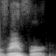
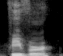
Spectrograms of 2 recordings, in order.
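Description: First: "fever" with an AY vowel, FAY-ver; fever mispronounced. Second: "fever" with an EE vowel, FEE-ver; fever corrected. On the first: Co-streamer asking about illness, "fever" said FAY-ver. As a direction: say "fever" to rhyme with "favor". First take, mispronounced then corrected. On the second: Co-streamer fixing own word, "fever" said FEE-ver. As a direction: say "fever" with a long EE. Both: Real, not acted.

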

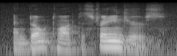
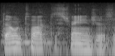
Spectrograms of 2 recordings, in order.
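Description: First: Lightly twangy Southern warning; operator's parting advice with a hint of twang; twangy raspy operator. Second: Softer, understated echo to herself; softly thinking back on the operator's warning; inward thought. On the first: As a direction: warn in a smoker's twang. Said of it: "twangy accent and a smoker's raspy voice". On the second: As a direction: repeat it quietly, as a private thought. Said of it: "Elizabeth thought as she hung up". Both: A narrator's reading.

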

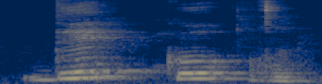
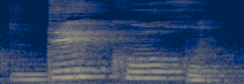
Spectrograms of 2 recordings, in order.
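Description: First: Very slow and soft, syllable by syllable; décorons pronounced at half speed; slower dictation. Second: Slow and soft, each syllable clear; décorons drawn out slowly for pupils; slow dictation. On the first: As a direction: stretch it out even more. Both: Shown as a demonstration. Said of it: "je commence à vous la dicter".

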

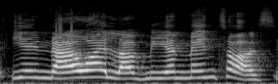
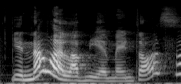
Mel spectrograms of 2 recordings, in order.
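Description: First: Loud and slow, beaming with delight; thrilled exclamation. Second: Said through real laughter, loud; laughing. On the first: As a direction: belt out your joy at the gift. Thrilled by the Mentos gift. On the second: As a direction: giggle your way through the line. Repeats it laughing. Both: Real, not acted.

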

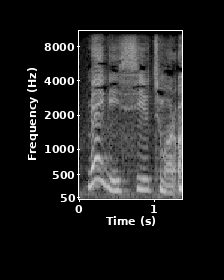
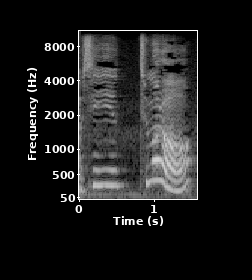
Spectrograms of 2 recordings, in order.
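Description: First: Slow, amused correction falling at the end; drawn-out tentative farewell breaking into laughter; laughing hedge. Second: High, loud, long-drawn farewell rising at the end; confident drawn-out send-off, pitched high; cheery sign-off. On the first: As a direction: take back the promise with a laugh. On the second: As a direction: sing out the goodbye slowly, lifting the last word. Cheery sign-off, then hedged retake. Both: Real, not acted.

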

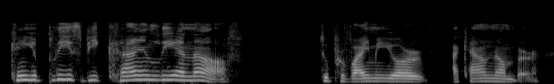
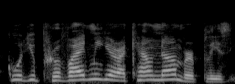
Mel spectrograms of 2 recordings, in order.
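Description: First: Overly formal. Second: Said in the usual way. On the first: Retold or imitated. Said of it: "people say something like". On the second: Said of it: "that's more than enough to ask".

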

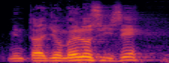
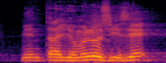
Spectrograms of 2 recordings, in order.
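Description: First: Said in the usual way. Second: Los stressed with a rising end. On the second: Real, not acted. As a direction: lean on los and lift the end.

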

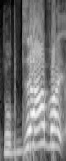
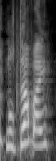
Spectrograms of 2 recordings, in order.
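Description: First: Impatient shout. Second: Said in the usual way. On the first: Acted. Asks to be slapped on the back.

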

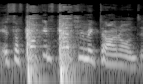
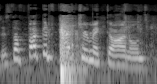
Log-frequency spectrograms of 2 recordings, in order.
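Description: First: Lilting chanted line; sing-song chant. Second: Said in the usual way. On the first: Acted. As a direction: chant it like a jingle.

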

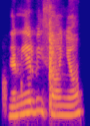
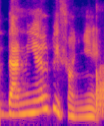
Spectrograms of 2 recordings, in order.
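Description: First: Said in the usual way. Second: "Bisoñé" ending in a stressed E; jokey altered surname. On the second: Real, not acted. Host introducing gossip about Daniel, playfully ending "Bisoñé" on a stressed E. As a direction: stress the last syllable of "Bisoñé". Joke name, then the real one.

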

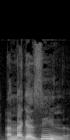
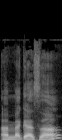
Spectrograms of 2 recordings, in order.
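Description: First: "magazine" French-style, final N sounded; een ending. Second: "magasin" ending in a nasal vowel, rising; French "un magasin" with silent final N. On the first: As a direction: end "un magazine" on een, falling. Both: Shown as a demonstration. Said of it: "make a difference in meaning between words".

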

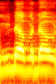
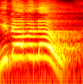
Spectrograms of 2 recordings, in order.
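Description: First: Said in the usual way. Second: Comic high squeal of emphasis; high-pitched repeat. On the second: Real, not acted. YouTuber doubting if the track is AI, high-pitched emphasis. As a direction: jump way up high on NEVER, then drop.

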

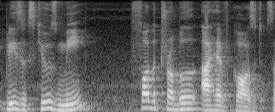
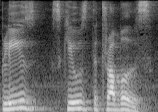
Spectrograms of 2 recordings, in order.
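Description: First: Corrected sentence read very slowly; slow dictation. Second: Wrong sentence read very slowly; slow quoted sentence. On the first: Teacher slowly dictating the corrected sentence to students. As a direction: dictate the right version clearly. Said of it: "the proper correction of the first sentence would be". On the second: Teacher slowly quoting the wrong sentence to students. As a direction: spell out the mistake word by word. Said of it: "का मतलब होगा गलतियों को माफ़ कीजिएगा". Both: Shown as a demonstration.

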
